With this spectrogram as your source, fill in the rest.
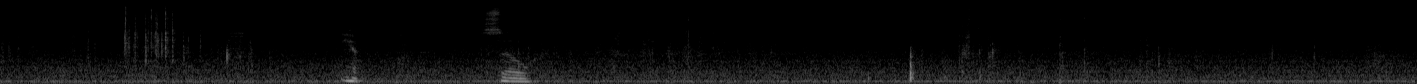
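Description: A stiff plastic sheet rustles and clicks softly as it is handled.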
